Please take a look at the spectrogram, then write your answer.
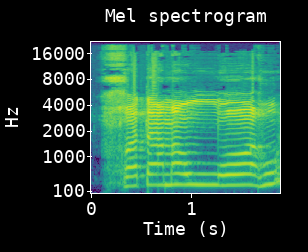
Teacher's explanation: لفظ اللہ کا لام یہاں پہ ہم پر پڑھیں گے کیونکہ پیچھے زبر آ گئی ہے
